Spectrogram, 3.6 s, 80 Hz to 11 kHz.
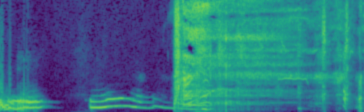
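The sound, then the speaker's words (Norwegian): A fart sent in by a listener, the third in a series: a brief raspy burst, a short pause, then a squeaky, whistling tone that slides downward in pitch, trailing into a longer, noisy, sputtering stretch that fades out unevenly. “Så her fis innsender nummer 3.”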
